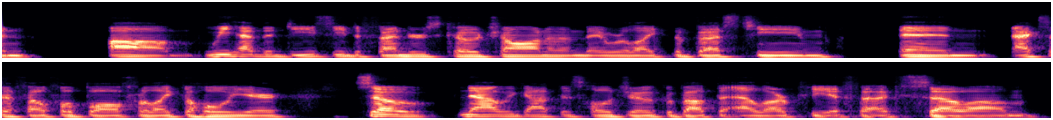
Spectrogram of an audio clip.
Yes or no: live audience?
no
